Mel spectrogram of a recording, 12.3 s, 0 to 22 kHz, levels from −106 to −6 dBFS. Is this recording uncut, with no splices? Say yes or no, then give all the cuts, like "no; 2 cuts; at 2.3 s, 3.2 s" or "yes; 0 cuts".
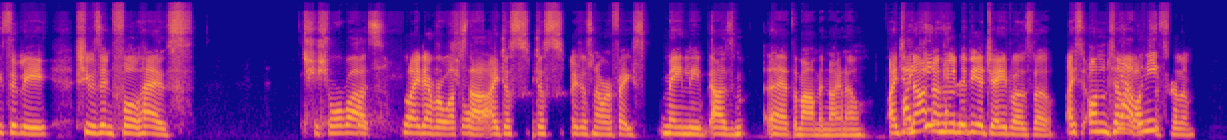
no; 3 cuts; at 5.3 s, 8.4 s, 10.6 s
